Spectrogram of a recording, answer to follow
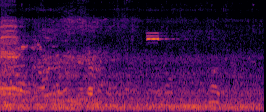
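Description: Street traffic noise from vehicles passing, with faint voices and a short high beep a little over two seconds in.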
